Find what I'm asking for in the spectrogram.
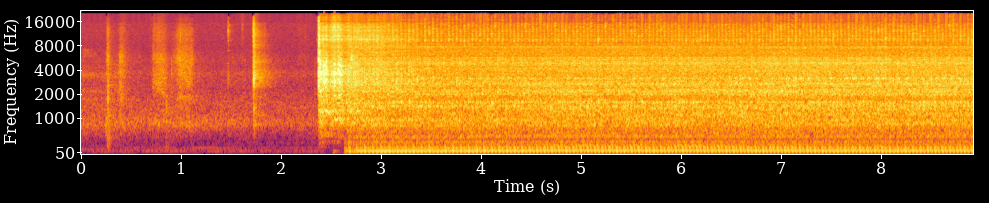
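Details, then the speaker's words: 2004 Honda Rebel CMX250C twin after rough idle on new NGK CR6HSA plugs, old plugs reinstalled: engine fires and settles into a steady, even idle with a regular beat; runs fine. "that seems better seems pretty even all right so that seems to be running fine with the old plugs"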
